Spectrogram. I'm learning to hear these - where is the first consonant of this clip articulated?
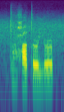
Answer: tongue tip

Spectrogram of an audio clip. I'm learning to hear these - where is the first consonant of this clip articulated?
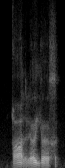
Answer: uvula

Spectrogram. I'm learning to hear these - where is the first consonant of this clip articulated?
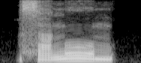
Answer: tongue tip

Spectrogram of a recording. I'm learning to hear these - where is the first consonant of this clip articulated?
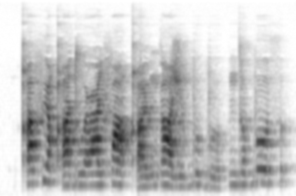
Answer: uvula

